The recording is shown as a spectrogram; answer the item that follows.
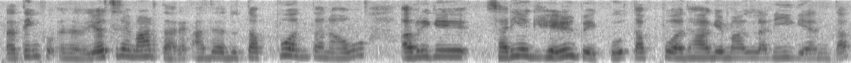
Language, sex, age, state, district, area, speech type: Kannada, female, 18-30, Karnataka, Udupi, urban, spontaneous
